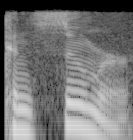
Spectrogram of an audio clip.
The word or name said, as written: consumer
